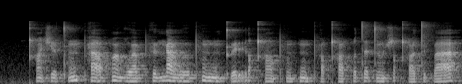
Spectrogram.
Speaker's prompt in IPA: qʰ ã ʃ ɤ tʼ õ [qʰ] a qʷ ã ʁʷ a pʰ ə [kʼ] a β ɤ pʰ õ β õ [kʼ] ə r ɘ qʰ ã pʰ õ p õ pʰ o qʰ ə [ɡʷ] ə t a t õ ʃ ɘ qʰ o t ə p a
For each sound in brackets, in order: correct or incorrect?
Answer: incorrect: pʰ, incorrect: ŋ, correct, incorrect: qʷ

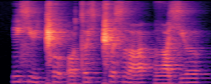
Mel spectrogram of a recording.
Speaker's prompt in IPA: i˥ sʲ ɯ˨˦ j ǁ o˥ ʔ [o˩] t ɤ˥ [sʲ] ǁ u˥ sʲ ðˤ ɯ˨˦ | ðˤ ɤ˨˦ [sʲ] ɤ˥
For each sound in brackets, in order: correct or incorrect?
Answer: incorrect: ɔ˩, correct, correct

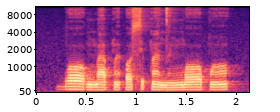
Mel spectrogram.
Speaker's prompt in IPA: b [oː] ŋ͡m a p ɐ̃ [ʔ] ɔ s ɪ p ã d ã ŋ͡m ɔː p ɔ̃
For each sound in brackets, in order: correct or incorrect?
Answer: incorrect: ɔː, correct

